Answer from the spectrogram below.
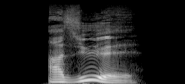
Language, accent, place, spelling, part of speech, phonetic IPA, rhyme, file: German, Germany, Berlin, Asyl, noun, [aˈzyːl], -yːl, De-Asyl.ogg
- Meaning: 1. asylum (shelter, refuge) 2. political asylum, right of asylum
